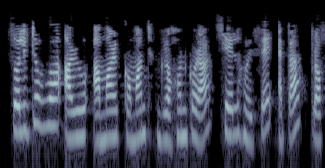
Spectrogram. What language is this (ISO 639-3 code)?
asm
